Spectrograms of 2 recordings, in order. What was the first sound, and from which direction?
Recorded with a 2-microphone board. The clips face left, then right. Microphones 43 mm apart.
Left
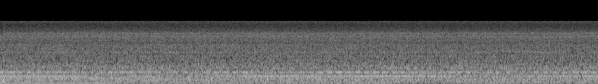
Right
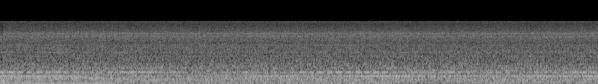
Only background noise.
